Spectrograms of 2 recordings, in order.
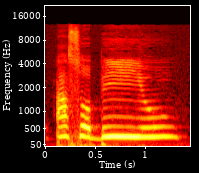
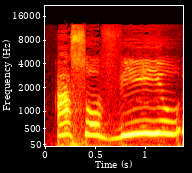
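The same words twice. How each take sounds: First: "Assobio" with a B; second variant. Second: "Assovio" with a V; first variant. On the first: Teacher listing variants, "Assobio" slowly with a B. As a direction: stretch the BI in "Assobio". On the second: Teacher listing variants, "Assovio" slowly with a V. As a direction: stretch the VI in "Assovio". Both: Shown as a demonstration. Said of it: "O que mais que você pode ter?".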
